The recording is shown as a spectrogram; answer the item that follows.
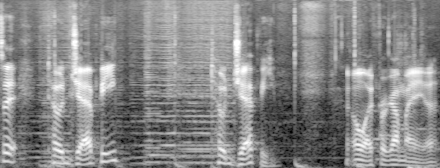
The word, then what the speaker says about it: Togepi: You know, I pronounce it Togepi like the Pokemon.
